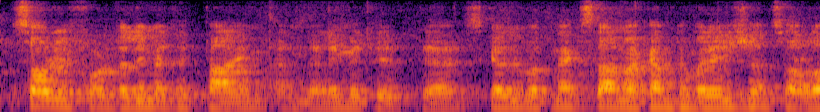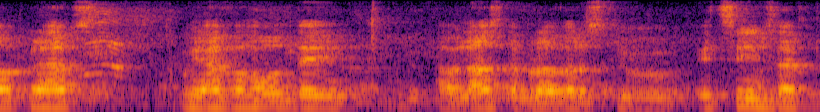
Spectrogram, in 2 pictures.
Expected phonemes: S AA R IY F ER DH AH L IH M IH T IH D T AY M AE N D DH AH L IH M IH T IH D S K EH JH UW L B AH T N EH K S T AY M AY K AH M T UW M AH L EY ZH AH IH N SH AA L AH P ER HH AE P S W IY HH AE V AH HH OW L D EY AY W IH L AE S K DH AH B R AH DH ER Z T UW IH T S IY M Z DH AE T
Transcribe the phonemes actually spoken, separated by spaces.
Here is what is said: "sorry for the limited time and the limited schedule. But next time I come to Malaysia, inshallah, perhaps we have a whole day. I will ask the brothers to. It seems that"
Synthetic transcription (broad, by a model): S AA R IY F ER DH AH L IH M IH T IH D T AY M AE N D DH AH L IH M IH T IH D S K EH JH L B AH T N EH K S T AY M AY K AH M T UW M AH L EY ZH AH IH N S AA L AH P ER HH AE P S W IY HH AE V AH HH OW L D EY AY W IH L AE S K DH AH B R AH DH ER Z T UW IH T S IY M Z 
